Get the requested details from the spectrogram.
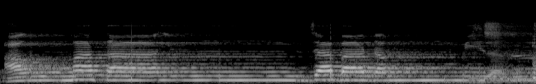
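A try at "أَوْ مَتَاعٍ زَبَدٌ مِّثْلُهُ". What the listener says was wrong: Zabadum pakai u.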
